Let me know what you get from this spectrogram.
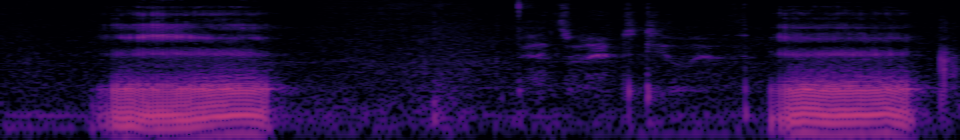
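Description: A sleeping Pekingese snores in loud, raspy, rumbling breaths, roughly three seconds apart.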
